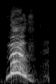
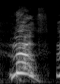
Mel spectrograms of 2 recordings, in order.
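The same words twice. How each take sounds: First: High sharp Move, again insistent; shouted order. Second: Sharp high yell of Move; shouted order. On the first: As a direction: yell it at the stubborn driver. Repeat order to driver. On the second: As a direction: bark the word at him. Telling driver to move. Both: Retold or imitated.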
